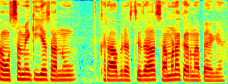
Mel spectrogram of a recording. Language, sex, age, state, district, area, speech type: Punjabi, male, 18-30, Punjab, Faridkot, rural, spontaneous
